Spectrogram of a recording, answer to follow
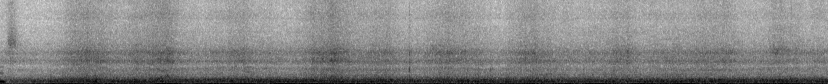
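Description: Boat engine running steadily a little above idle, with wind blowing on the microphone.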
